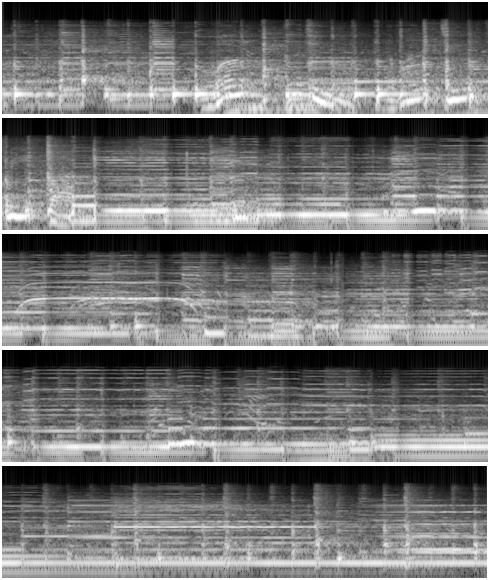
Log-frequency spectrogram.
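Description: Live band playing the instrumental intro of a song, led by acoustic guitar. The bass and the rest of the band join about six seconds in.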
